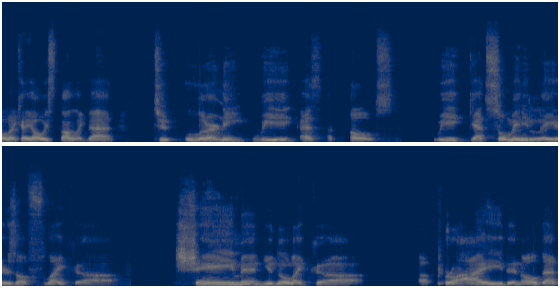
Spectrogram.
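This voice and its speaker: A man's voice: on the low side, slow pace. A man whose first language is Portuguese, talking earnestly as a podcast guest, with some non-native phrasing. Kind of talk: casual interview talk.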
